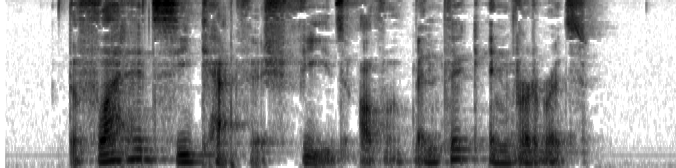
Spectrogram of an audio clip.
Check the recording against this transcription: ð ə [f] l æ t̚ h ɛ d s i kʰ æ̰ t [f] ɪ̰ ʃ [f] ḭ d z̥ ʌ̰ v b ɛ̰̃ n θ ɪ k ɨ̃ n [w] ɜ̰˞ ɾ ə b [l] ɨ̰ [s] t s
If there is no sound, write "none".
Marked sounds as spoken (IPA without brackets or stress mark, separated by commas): f, f, f, v, ɹ, none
